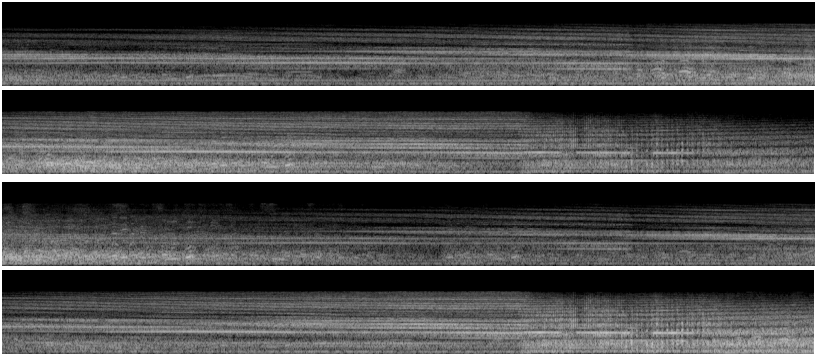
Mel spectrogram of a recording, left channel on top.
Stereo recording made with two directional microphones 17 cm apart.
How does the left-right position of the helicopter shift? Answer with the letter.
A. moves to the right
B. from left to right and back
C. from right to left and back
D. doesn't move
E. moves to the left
A.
